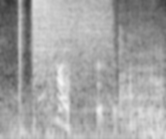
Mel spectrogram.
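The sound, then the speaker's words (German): A vehicle door unlatches and swings open after a button press, with a sharp click, a few mechanical clunks and a short creaking squeal, all fairly loud. “Ah, die Tür ist offen.”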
